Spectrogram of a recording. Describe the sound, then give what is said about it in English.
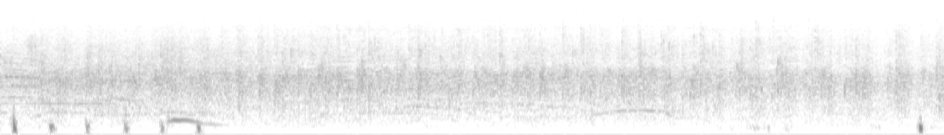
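A crowd applauds steadily to thank volunteers from decorating week and summer base camp week, a dense wash of clapping that holds at an even level throughout, with a few sharper individual claps standing out at the start and near the end. “And if you were here in any capacity, decorating week, summer base camp week, whatever, please stand up for a second because we would love to give you a round of applause and thank you.”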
